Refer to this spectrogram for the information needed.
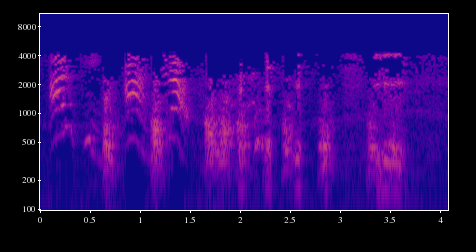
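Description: A big lead sled dog, King, hitched to a sled with a child sitting on it, barks and yips excitedly in a quick, uneven string of fairly loud calls, with a few whimpering notes mixed in and no pauses for quiet.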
